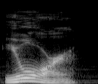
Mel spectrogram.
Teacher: 美式发音，嘴巴凸出来收圆，重度卷舌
